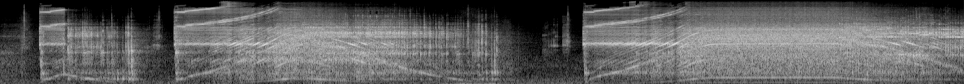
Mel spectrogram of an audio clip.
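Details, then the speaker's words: Knockoff "Makita" 18V brushless cordless grinder, first power-up with no guard or disc fitted: a clean whine climbs fast to a high steady pitch ("UFO taking off"), then winds down; healthy free spin. "did you hear that why not sound like ufo taking off"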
